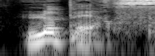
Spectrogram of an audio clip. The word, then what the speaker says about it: Lepers: Bon nom de famille le perse. Rénom prononce bien le s à la fin.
